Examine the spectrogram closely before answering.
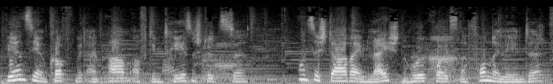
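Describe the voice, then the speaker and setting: A man's voice: on the high side, expressive, moderate pace, music in the background. A man reading scripted narration for a fantasy audio drama.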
